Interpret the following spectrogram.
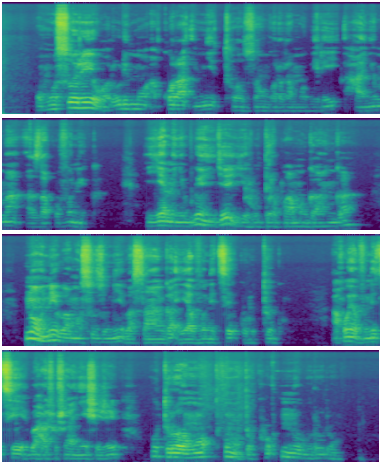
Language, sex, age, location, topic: Kinyarwanda, male, 25-35, Kigali, health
